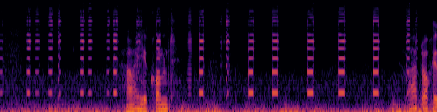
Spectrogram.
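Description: A metal detector beeps in short repeated high tones.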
